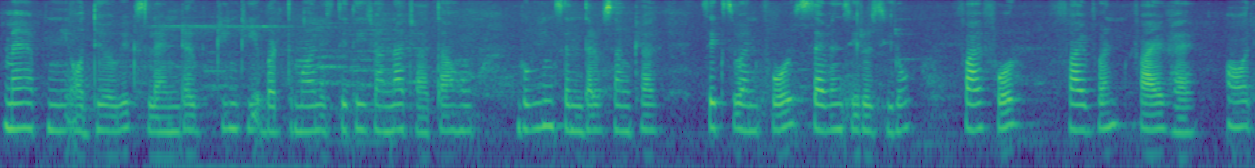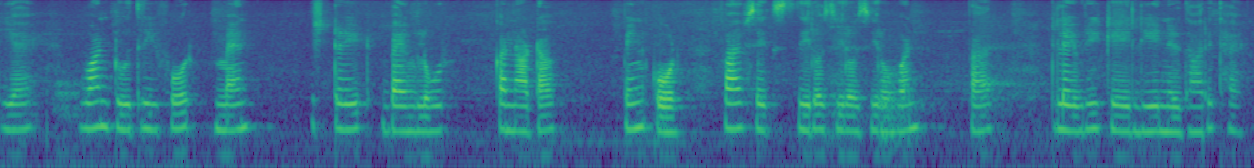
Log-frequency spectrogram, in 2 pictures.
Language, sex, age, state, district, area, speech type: Hindi, female, 18-30, Madhya Pradesh, Narsinghpur, rural, read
